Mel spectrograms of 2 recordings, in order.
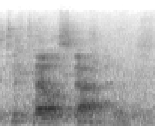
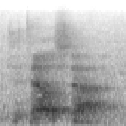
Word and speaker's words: tetelestai: Carlton, you know how to pronounce that? It's tetelestai. Okay? Tetelestai.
